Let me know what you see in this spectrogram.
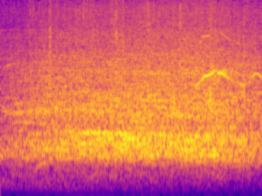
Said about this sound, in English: This was my first rally, and Terry was right. The audience was really loud.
